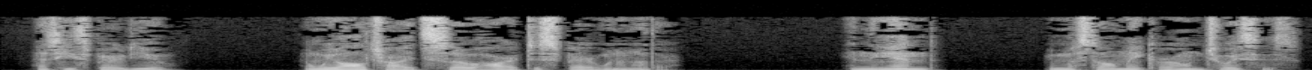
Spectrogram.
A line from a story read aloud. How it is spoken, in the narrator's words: Tessa said quietly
